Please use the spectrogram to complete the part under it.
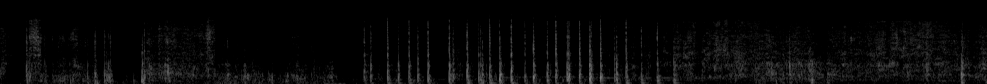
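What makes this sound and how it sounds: Long nails tap and scratch the side of a small striped Sephora paper bag tilted on a lap, while the other hand holds its ribbon handles. Dry scraping and crinkling give way to a fast run of sharp, bright taps in the middle, then return to softer scratching over a steady hiss.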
